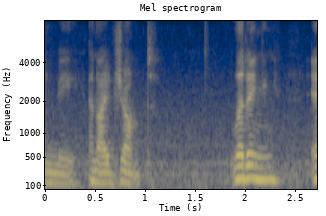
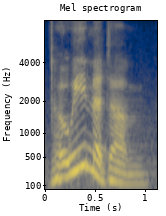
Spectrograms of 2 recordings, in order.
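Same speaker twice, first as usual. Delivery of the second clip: loud, playful French "yes, madam"; mock submissive; 3 semitones higher, 9 dB louder, slower than usual. A narrator's reading. French woman answering her lover's order, mock submissive. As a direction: feign obedience with a playful flourish. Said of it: "pretended to be submissive".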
